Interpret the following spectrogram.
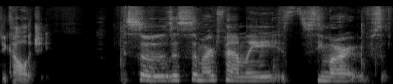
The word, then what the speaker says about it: Simard: So the Simard family, Simard, pronounced in French, emigrated from France and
